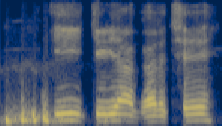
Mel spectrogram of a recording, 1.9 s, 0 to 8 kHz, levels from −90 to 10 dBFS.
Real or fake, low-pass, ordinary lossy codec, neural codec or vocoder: real; 7.2 kHz; Opus, 16 kbps; none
